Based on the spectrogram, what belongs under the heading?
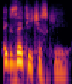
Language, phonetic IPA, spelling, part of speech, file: Russian, [ɪɡzɐˈtʲit͡ɕɪskʲɪj], экзотический, adjective, Ru-экзотический.ogg
- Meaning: exotic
